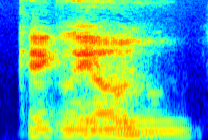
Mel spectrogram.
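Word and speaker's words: Caglianone: Kegleion. So that first N is just silent. It looks like it should be Keglia Nun.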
